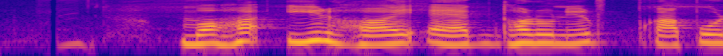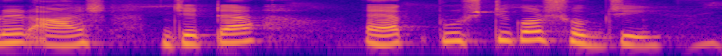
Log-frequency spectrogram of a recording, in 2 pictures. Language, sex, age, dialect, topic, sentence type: Bengali, female, 18-24, Northern/Varendri, agriculture, statement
